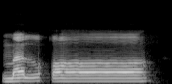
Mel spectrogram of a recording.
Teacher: اسی وجہ سے ہم پڑھ رہے ہیں ملقا، ورنہ پیچھے بتایا جا چکا ہے کہ زبر زیر پیش لفظ کو لمبا نہیں کرتے، لیکن یہاں پر زبر والے لفظ کو اس وجہ سے لمبا کر رہے ہیں کہ اس کے آگے الف مدہ ہے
